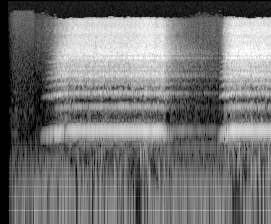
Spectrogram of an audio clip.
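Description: Two breathy blasts of a steam whistle, a steady tone under a loud hiss. The first lasts nearly two seconds, and the second starts about three seconds in.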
